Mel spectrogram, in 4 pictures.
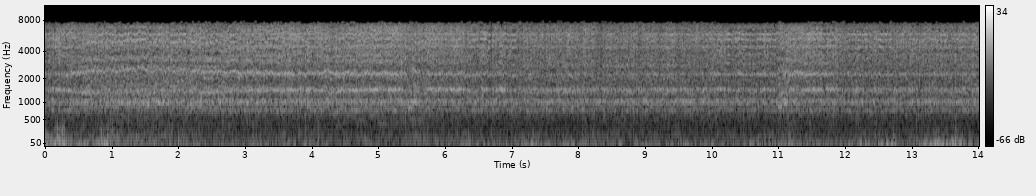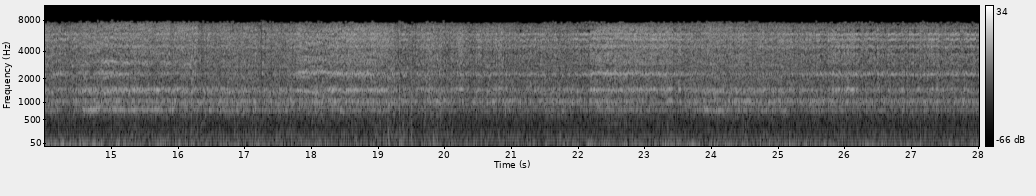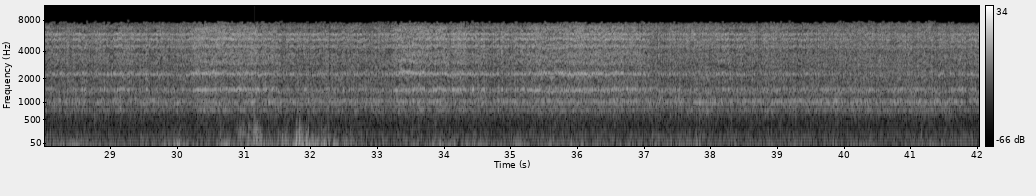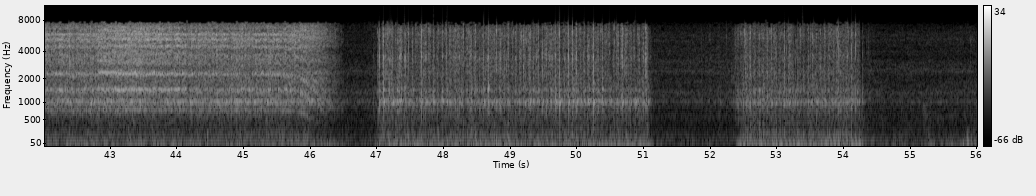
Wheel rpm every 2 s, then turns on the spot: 200, 200, 200, 200, 200, 200, 200, 200, 200, 200, 200, 200, 200, 200, 200, 200, 200, 200, 200, 200, 200, 200, 180, 40, 40, 20, 40, 0.
46-54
